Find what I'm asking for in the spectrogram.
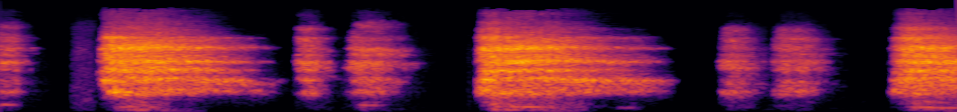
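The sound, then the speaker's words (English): Three-part mouth breathing: two quick, short inhales through the mouth, then one long, forceful exhale. The pattern repeats about three times in a steady rhythm, loud and breathy, with no talk. “So this breath pattern is called the triactive breath. So it's a three-part breath and we're only using our mouth. So you want to breathe in twice and exhale once. So it sounds like this”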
